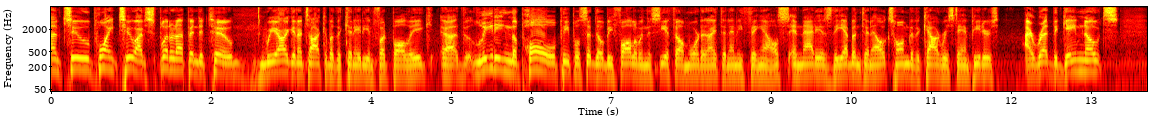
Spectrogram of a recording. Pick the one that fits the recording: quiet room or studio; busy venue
busy venue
